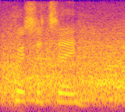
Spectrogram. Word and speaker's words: Liquicity: our family from the Maldives right there near kwisa tea incredible I finally said it right took me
